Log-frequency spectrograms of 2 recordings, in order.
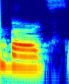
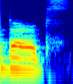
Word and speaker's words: Burbs: Burbs, the Burbs, not the birds, the Burbs, like suburbs.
